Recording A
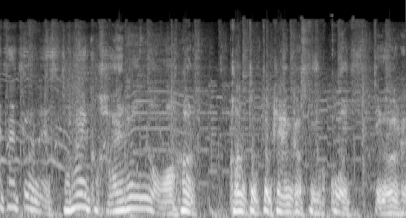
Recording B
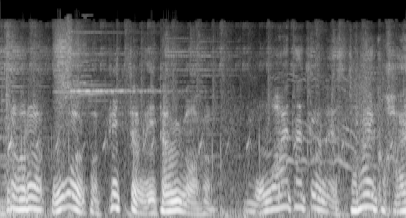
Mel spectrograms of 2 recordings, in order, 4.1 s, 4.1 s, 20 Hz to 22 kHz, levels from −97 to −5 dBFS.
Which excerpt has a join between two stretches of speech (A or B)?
A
